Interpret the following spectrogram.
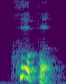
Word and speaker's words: Cooper: Cooper River which is spelled Cooper but they pronounce it Koopa Kupa River it's too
